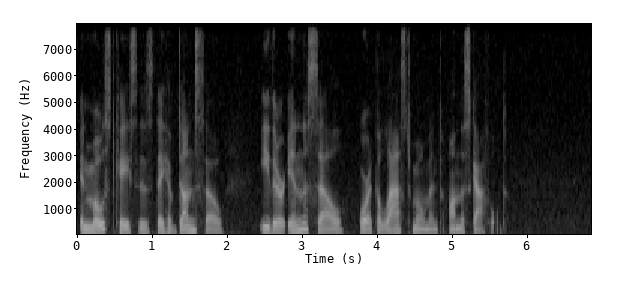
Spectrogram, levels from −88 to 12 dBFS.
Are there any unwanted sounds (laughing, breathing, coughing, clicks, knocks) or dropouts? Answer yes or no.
no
